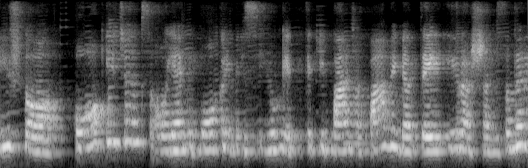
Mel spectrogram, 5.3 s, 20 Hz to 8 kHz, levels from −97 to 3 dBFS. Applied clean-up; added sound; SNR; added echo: neural mask model DeepFilterNet 3.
